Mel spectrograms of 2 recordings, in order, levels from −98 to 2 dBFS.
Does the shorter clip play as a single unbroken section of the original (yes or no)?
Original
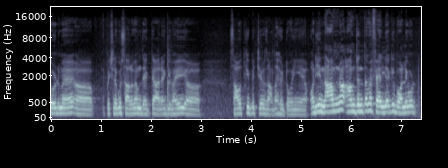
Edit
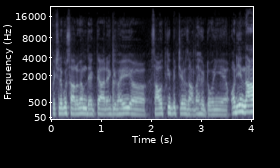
no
